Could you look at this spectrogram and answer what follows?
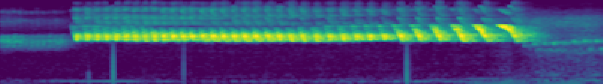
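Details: Song of a domestic canary, Serinus canaria: after a brief soft note, a loud rapid rolling trill starts at half a second and runs steadily for three seconds at high pitch, then fades into quieter notes; occasional sharp clicks behind.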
